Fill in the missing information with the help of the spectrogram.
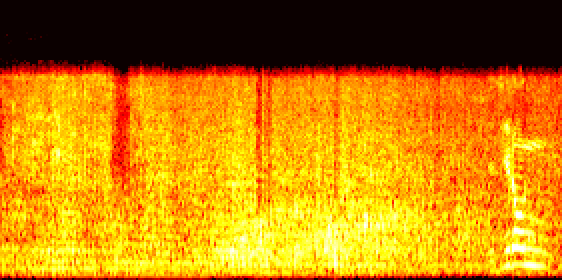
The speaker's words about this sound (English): Is that a helicopter? It sounds like a DMZ here.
